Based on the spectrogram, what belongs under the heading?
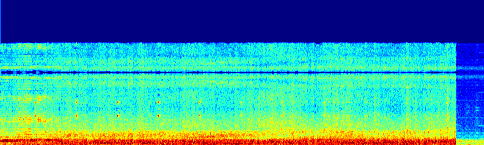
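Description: Train passing close by: the locomotive's multi-tone horn sounds to about a second in, then the steady loud noise of the cars rolling past on the rails. It cuts off abruptly near the end.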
